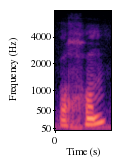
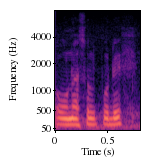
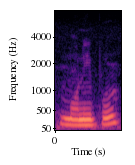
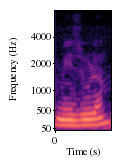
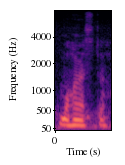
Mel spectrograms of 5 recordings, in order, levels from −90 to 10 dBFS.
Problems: none marked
